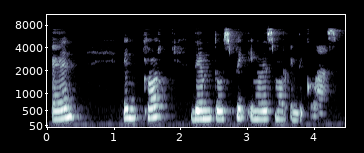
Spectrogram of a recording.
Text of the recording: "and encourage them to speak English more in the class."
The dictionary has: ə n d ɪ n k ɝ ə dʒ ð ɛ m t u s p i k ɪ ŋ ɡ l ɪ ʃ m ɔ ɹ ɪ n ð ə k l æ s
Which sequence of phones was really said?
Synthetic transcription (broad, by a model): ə n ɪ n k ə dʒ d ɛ m t u s p i k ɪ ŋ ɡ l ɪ s m ɔ ɹ ɪ n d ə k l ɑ s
